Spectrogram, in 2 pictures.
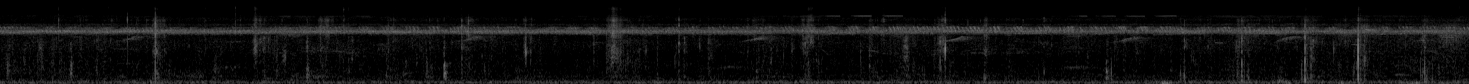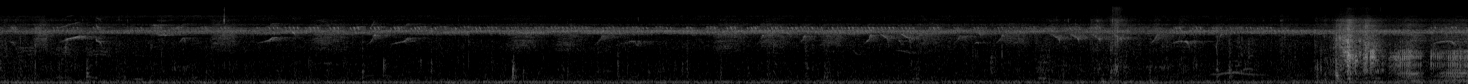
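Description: Steady, high-pitched outdoor insect chorus of crickets or similar insects, with scattered short chirps and a few sharp clicks over it. A brief louder rustle comes near the end.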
